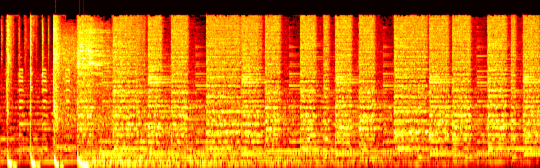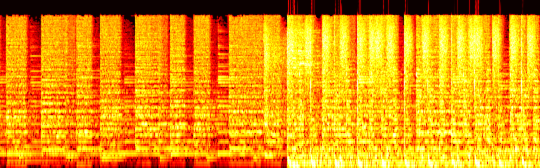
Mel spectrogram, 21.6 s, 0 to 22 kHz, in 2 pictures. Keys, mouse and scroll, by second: 2.6 KP_Divide, 2.9 KP_7, 3.7 Tab, 4.8 2, 5.5 click, 5.7 click, 6.5 1, 7.7-10.4 drag, 10.4 s, 14.6-14.9 scroll up 1, 14.9-15.7 scroll down 1, 15.7 a, 16.0 3, 16.6 middle click, 17.5-18.2 scroll up 1, 18.2 e, 20.8 Tab.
